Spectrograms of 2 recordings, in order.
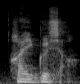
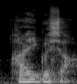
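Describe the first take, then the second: The two takes are said the same way.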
